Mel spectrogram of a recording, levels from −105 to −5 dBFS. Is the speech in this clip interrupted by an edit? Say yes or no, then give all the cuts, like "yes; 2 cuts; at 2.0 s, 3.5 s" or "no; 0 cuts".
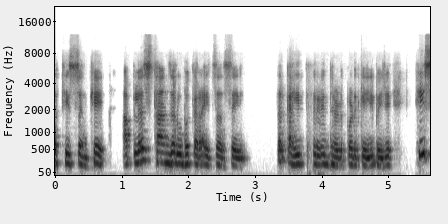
no; 0 cuts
